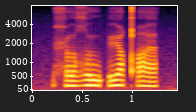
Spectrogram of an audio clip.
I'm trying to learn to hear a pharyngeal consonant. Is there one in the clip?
yes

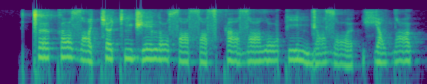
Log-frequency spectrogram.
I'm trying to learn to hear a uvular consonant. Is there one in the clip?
no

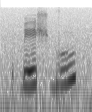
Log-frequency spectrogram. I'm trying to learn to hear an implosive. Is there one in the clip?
yes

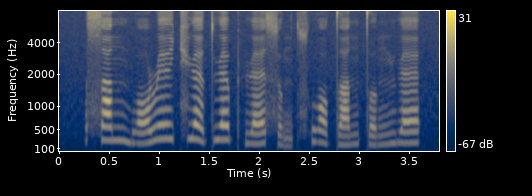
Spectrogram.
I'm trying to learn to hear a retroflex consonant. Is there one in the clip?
yes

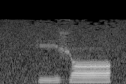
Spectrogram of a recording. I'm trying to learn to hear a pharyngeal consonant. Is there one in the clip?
no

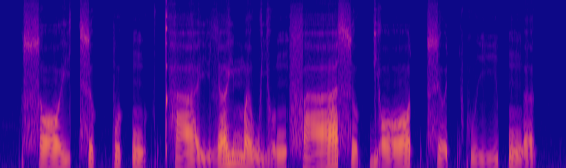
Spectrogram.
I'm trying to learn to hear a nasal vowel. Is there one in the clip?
no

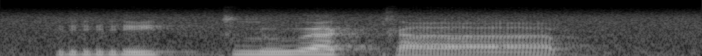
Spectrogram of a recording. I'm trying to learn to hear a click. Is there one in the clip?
no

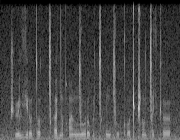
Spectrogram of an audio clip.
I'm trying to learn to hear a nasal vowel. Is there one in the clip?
yes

